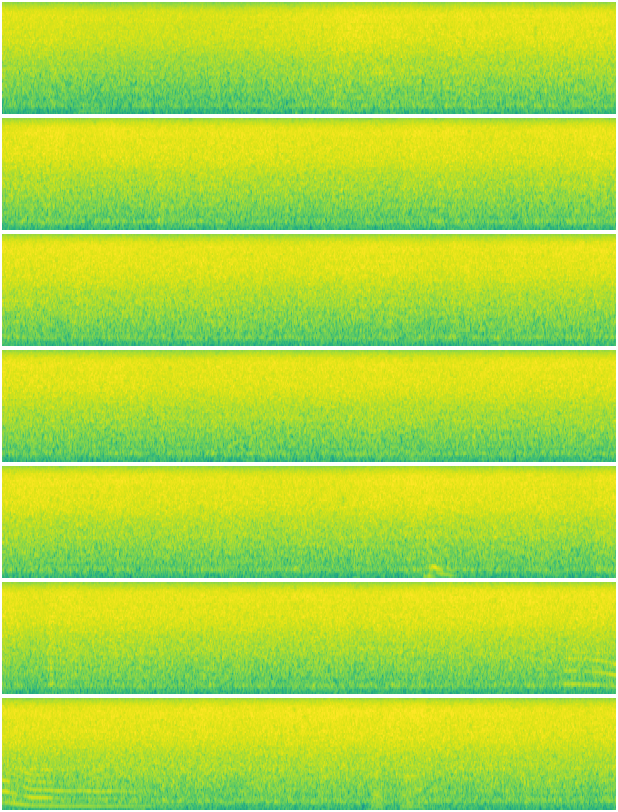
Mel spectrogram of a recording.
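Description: Waterfall: a steady, even rush of falling water with no rise or fall. Twice in the second half, faint short calls slide down in pitch over the rush.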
